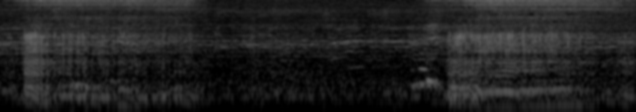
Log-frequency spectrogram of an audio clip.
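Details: Two long, rough, rattling snoring breaths a few seconds apart, with faint music in the background; snoring.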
